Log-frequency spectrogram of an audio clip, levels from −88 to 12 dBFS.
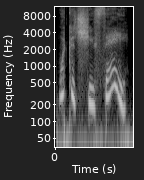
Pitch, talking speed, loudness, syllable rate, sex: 280 Hz, 205 wpm, -19 LUFS, 5.3 syllables/s, female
